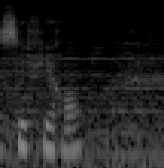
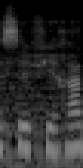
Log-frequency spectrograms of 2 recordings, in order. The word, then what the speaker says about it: Sephiran: Moi je le prononce en français, donc le AN se dit en, donc c'est Sephiran. Mais si vous préférez Sephiran, bah, ne m'écoutez pas.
